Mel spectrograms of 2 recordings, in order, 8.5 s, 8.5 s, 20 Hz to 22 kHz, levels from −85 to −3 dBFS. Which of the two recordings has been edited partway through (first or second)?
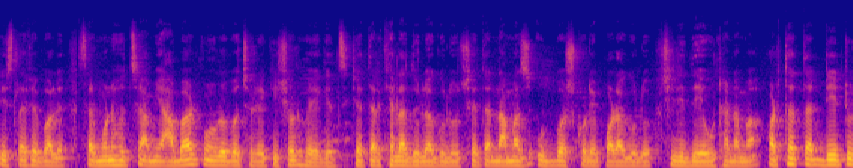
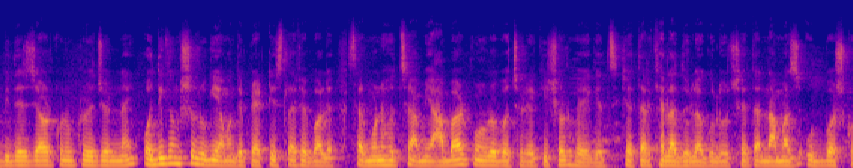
second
